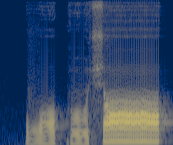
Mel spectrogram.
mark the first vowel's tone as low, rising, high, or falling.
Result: low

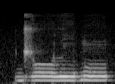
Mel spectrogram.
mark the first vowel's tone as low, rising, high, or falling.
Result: low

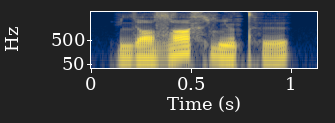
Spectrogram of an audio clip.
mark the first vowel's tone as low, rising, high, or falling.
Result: low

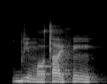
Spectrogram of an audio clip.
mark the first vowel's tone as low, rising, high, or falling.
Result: falling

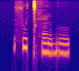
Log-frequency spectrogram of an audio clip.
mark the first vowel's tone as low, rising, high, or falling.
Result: high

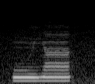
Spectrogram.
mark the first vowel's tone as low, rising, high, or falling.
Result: low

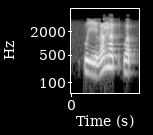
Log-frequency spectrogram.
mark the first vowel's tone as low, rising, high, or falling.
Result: low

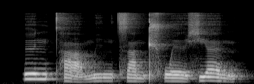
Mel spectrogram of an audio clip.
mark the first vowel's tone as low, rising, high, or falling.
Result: high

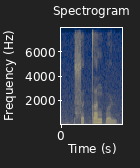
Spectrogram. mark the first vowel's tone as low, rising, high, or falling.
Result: low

